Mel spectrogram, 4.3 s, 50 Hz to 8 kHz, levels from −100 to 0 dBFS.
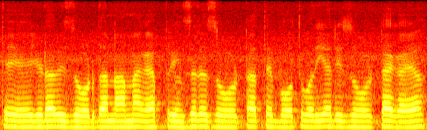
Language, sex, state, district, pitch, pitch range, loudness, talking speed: Punjabi, male, Punjab, Kapurthala, 135 Hz, 130-135 Hz, -15 LUFS, 195 wpm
